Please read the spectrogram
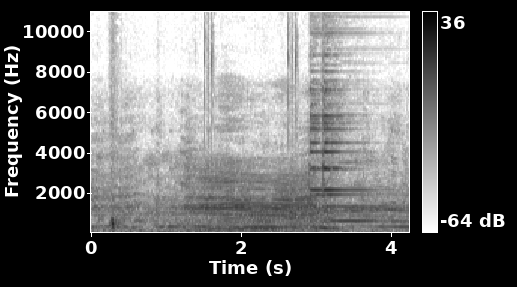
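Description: A year-old calf mooing once in a long call that rises and falls, starting about a second in. Near the end a sharp click and a ringing bell-like chime come in suddenly: the subscribe-button sound effect.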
